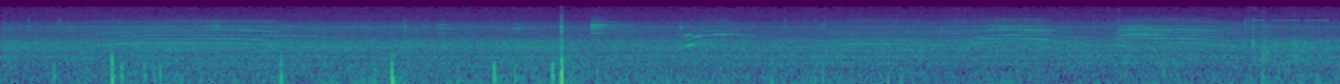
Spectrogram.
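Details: Two cats fighting in a carpark, trading drawn-out, wavering yowls with stacked harmonics that rise and fall in several bouts, over a steady low rumble of traffic with scattered sharp clicks and knocks.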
